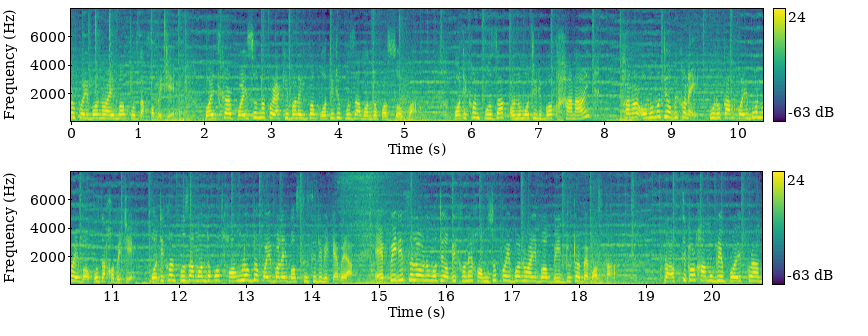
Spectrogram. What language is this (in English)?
Romanian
